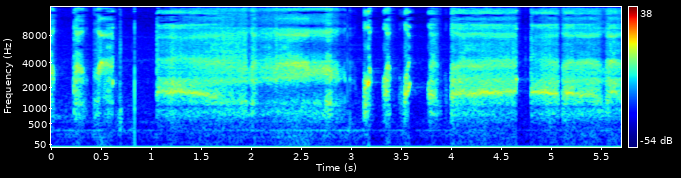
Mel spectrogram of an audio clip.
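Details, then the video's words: A one-month-old pet cockatiel cries from hunger, begging for a meal with a harsh, wheezy rasp held in long breathy bursts broken by short pauses and a few clicks. "Imbecco di un Calopsite affamato"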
